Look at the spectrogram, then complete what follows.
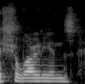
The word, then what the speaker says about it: Chelonian: story purposes is the Chelonians. Yes. And they are, of course, the giant... Now, Dave, I should pull you up. Chelonian. We've had a lot of different pronunciations of that on a recent podcast.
